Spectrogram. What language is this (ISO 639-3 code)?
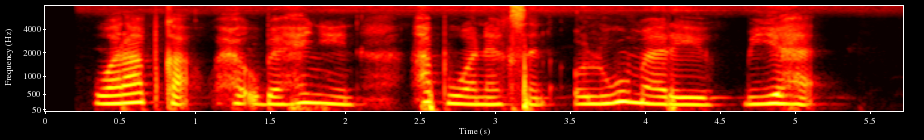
som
